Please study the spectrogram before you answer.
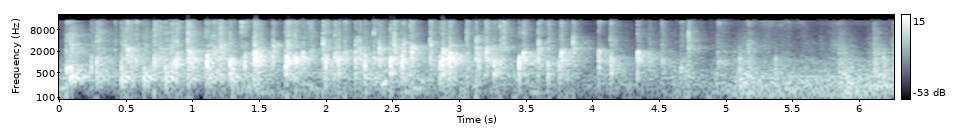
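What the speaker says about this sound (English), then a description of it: "Let's give a round of applause for Mike" Toastmasters club audience in Metro Manila applauds a speaker, a dense, steady wash of many hands clapping close and loud for about six seconds, tapering slightly near the end.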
